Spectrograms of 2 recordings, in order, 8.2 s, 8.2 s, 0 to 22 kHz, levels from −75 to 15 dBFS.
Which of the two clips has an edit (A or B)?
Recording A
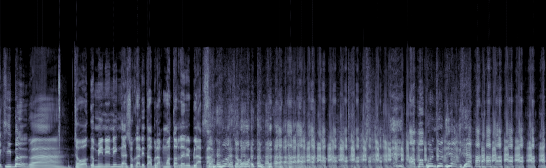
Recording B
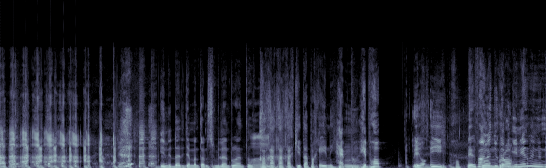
B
